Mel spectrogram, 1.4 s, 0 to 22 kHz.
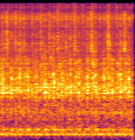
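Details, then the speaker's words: Low-hour, freshwater, fully serviced Johnson 9.9hp outboard, rope start with remote controls: very low, smooth idle, steady hum with an even beat and no misses or knocks. Normal idle. "idle's very low, very smooth."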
